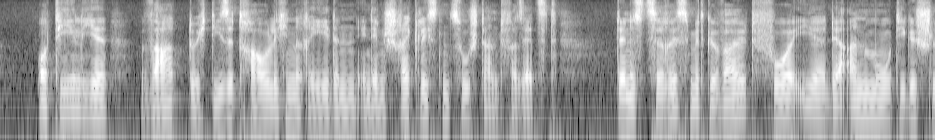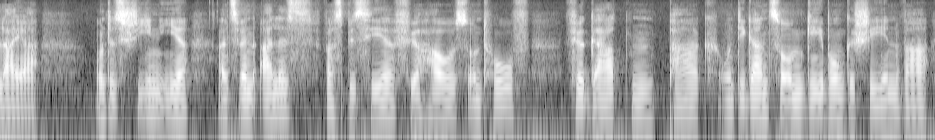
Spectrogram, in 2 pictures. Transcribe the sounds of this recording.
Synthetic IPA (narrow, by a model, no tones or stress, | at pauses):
ʔɔtʰiːljəvaɐt̚d̥ʊɐçd̥iːzətʁ̥aʊlɪçn̩ʁeːdnɪ̰ndeːnʃʁ̥ɛkʰlɪçstn̩t͡suːʃtantfɛɐzɛt͡st | d̥ɛnɛst͡sɛɐʁɪsmɪtɡ̥əvaltfoːɐʔḭːɐdeːɐʔa̰nmuːtɪɡəʃlaɪɐ̰ | ʔʊntɛsʃiːniːɐʔa̰lsv̥ɛnʔa̰ləsv̥asb̥ɪsheːɐfyːɐɦaʊsʊ̰nthoːffyːɐɡaɐtn̩pʰaɐkʊnt̚d̥iːɡant͡səʊmɡeːbʊŋɡəʃeːənvaːɐ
